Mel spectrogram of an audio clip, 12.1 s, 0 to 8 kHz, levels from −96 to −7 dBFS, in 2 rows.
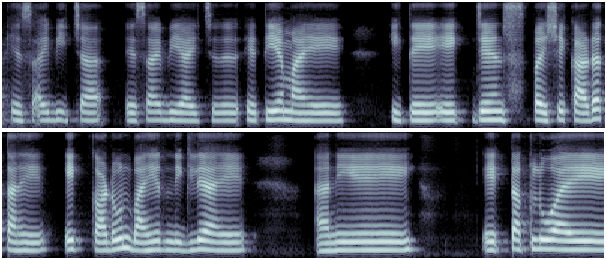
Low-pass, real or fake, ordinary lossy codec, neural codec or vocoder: none; fake; none; codec, 16 kHz, 0.9 kbps, LongCat-Audio-Codec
